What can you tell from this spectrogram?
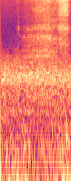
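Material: Nothing is struck.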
